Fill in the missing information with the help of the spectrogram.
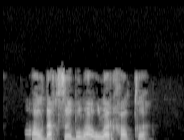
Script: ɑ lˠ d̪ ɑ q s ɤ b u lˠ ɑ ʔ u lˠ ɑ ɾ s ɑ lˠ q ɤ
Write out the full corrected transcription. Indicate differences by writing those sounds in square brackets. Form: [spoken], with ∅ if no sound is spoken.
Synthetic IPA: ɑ lˠ d̪ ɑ q s ɤ b u lˠ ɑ ʔ u lˠ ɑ ɾ [χ] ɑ lˠ q ɤ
